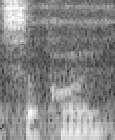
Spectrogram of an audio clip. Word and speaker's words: Sophon: If you know other Cambodians, a lot of them have the same SOPH prefix, like my dad, Sapun, SOPHON, my ex, Sapi, SOPHY, and one of my besties, Sapik, SOPHEAK.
